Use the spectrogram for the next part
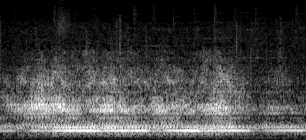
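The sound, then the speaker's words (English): A small propeller plane's engine drones steadily as it circles lazily over a city, a continuous low hum with a bright tonal whine that swells slightly and settles, with no voices over it. “short time later, Zee and Patricia Norwood took off in Zee's plane and began to circle lazily over the city.”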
